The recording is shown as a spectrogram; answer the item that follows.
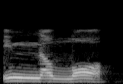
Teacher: اللام عندي لام مفخمة، إن الله الهاء مرققة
